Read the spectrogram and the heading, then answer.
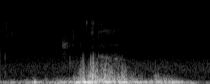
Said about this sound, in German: Ja, man hört es wahrscheinlich ein bisschen. Hier ist etwas Wind angesagt.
